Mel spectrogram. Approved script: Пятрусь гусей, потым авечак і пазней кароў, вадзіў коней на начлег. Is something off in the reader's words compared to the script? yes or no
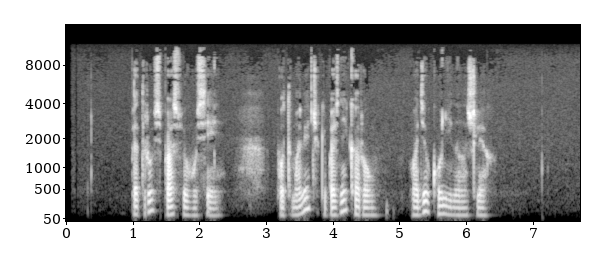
yes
